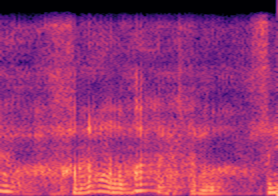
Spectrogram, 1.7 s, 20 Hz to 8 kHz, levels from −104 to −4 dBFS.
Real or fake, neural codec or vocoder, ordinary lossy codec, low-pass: fake; codec, 24 kHz, 0.9 kbps, WavTokenizer, small release; none; 7.2 kHz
